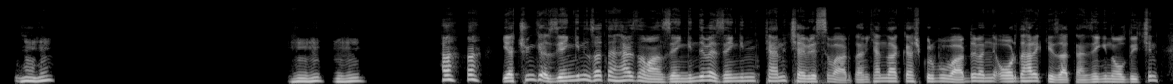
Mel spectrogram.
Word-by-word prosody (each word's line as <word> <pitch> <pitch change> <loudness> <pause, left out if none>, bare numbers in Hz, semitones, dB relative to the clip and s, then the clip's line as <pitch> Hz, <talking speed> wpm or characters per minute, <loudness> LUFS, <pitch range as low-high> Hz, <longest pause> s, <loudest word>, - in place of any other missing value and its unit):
Hı 150 +2 -2
hı. 170 +6 0 2.3
Hı 125 - -4
hı. 145 +3 +1
Hı 135 - -3
hı. 145 +4 -1 0.8
Heh, 215 0 +3
heh. 225 -2 +3 0.2
Ya, 155 +1 +6
çünkü 215 +1 0
zenginin 175 +9 +2
zaten 200 -1 +1
her 185 +3 +2
zaman 150 -10 +1
zengindi 135 +8 0
ve 185 -3 +4
zenginin 155 +4 -1
kendi 165 +1 -2
çevresi 135 -2 0
vardı. 100 -4 -1
Hani, 110 +1 -3
kendi 145 +3 -1
arkadaş 145 0 0
grubu 145 -1 -1
vardı. 120 +5 +2
Ve, - - +1
hani, 150 -1 -1
orada 140 +3 +2
herkes 155 -5 +2
zaten 110 -1 0
zengin 125 +3 -1
olduğu 120 -1 0
için 135 +11 -3
150 Hz, 170 wpm, -21 LUFS, 135-170 Hz, 2.3 s, Ya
